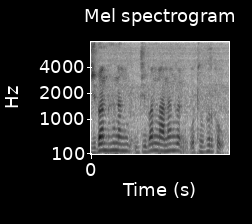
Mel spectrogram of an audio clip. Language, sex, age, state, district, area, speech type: Bodo, male, 30-45, Assam, Kokrajhar, rural, spontaneous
